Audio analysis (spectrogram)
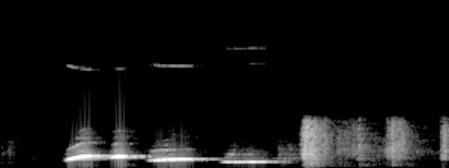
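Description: A person whistles a short descending tune of a few sustained notes, fairly close and alone, followed by some brief rustling noises.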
